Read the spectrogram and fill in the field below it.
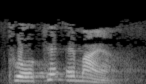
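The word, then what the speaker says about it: Prokeimaia (πρόκειμαι): Now, the word serve here is really a translation of the Greek word prokeimaia. Prokeimaia is spelled P-R-O-K-E-I-M-A-I.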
